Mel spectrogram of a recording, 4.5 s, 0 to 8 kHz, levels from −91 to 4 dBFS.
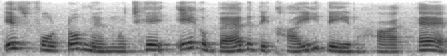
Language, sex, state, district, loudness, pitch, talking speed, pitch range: Hindi, female, Madhya Pradesh, Katni, -17 LUFS, 195 Hz, 120 wpm, 170-235 Hz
